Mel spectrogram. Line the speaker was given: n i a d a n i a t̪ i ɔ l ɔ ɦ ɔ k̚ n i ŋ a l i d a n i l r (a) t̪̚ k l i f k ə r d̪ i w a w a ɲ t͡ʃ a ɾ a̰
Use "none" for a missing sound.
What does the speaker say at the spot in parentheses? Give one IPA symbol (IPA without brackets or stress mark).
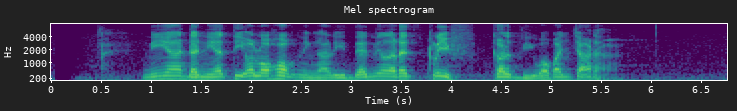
ɛ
